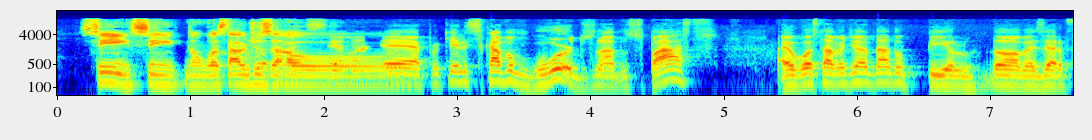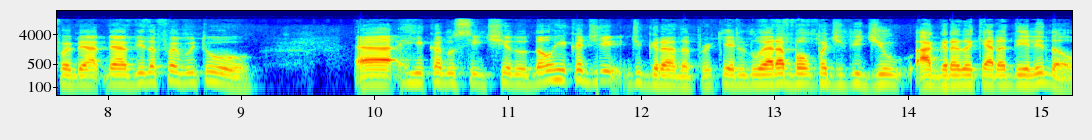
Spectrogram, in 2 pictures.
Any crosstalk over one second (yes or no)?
yes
